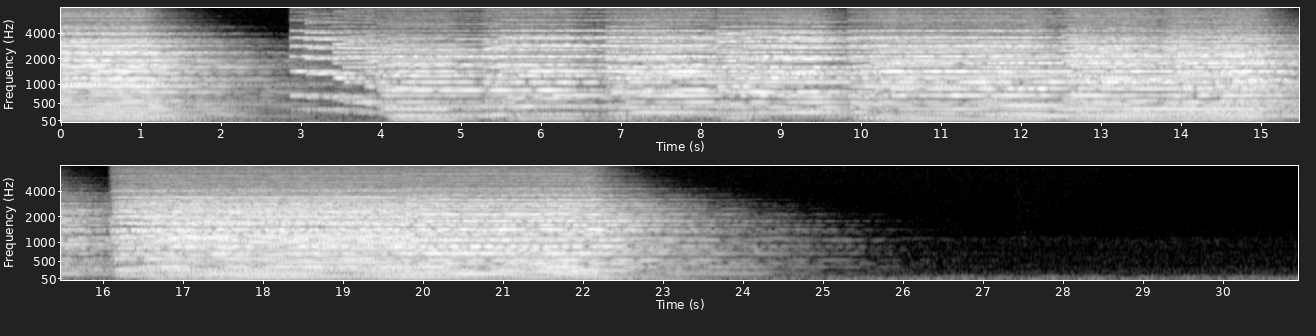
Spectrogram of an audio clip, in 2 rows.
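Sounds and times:
organ fughetta: 0.0s - 24.5s.

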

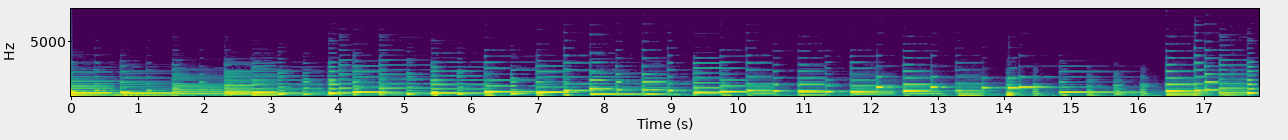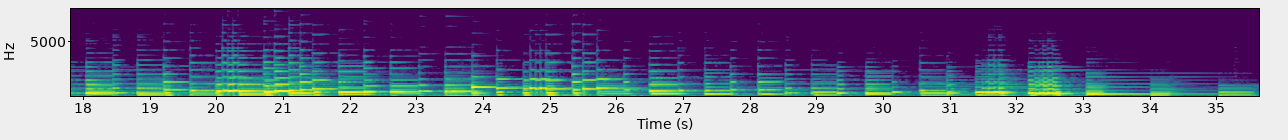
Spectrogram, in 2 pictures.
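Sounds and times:
minuet: 0.0s - 35.6s.

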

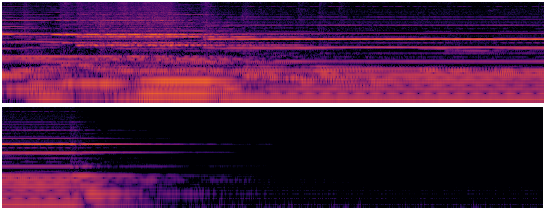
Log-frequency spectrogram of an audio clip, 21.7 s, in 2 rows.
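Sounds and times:
organ playing a hymn: 0.0s - 13.9s.

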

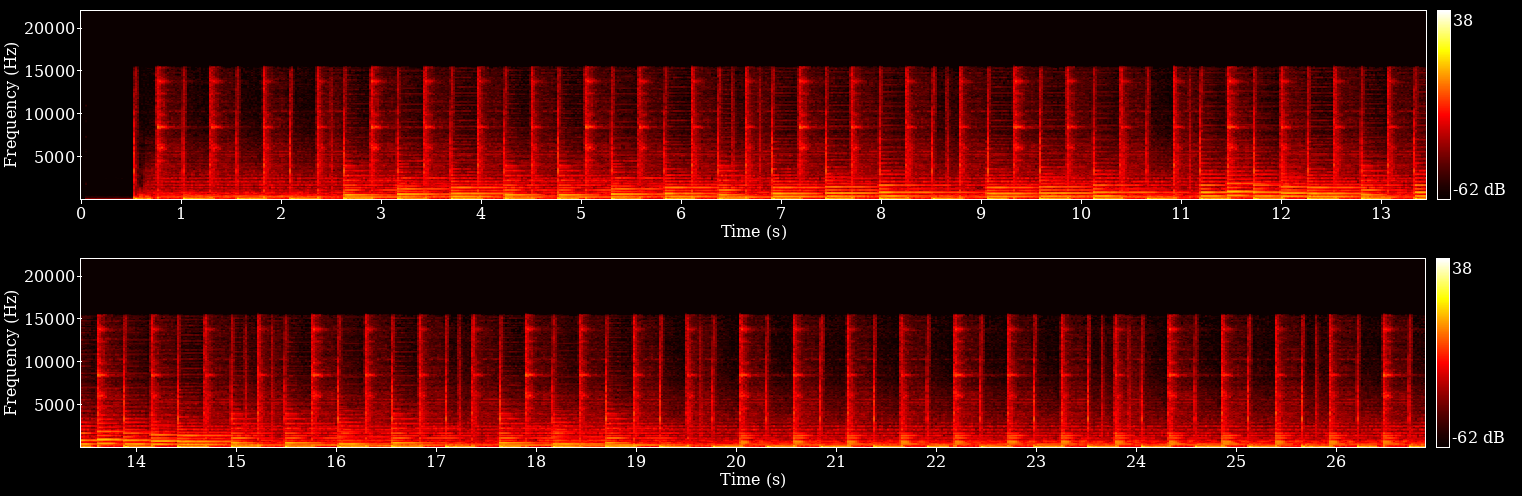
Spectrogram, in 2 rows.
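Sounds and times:
Bulgarian instrumental karaoke music: 0.6s - 26.8s.

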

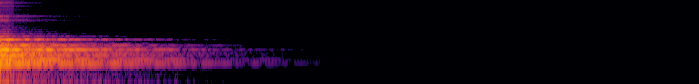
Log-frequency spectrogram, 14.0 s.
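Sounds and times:
crystal bowls ringing in B-flat minor: 0.0s - 1.6s.

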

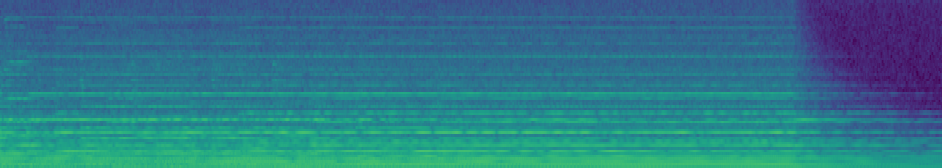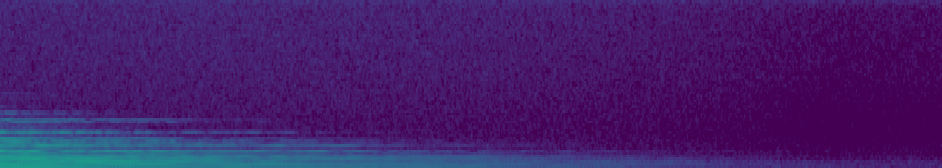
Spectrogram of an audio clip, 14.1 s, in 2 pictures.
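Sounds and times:
organ playing a chorale: 0.0s - 10.4s.

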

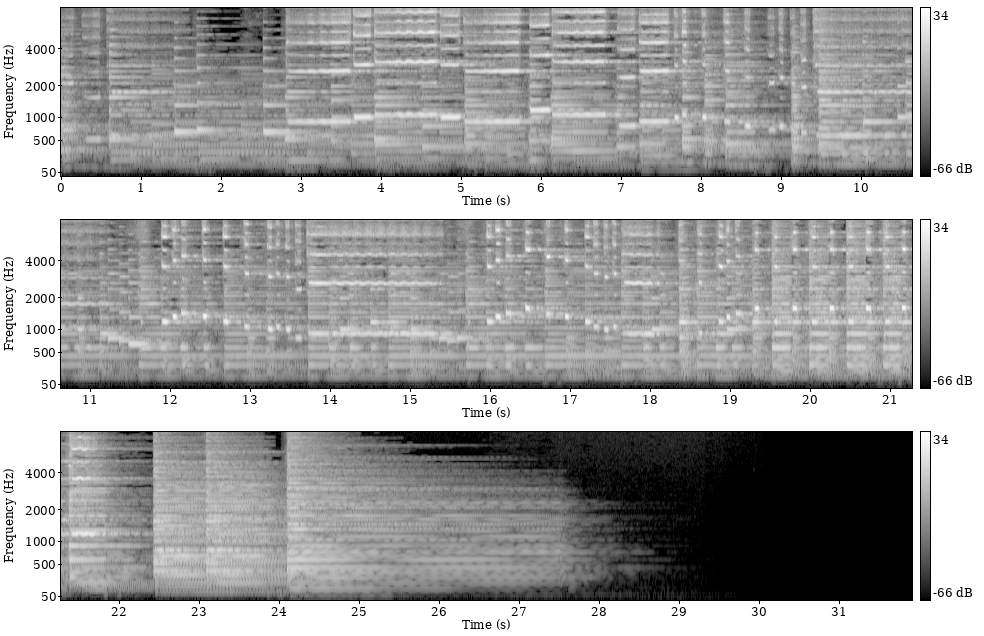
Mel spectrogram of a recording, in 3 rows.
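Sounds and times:
flute and piano piece: 0.0s - 28.0s.

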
